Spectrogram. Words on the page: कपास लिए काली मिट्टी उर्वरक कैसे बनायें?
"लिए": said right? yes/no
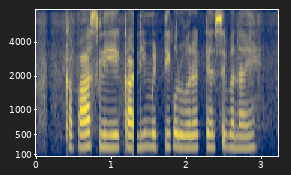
yes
